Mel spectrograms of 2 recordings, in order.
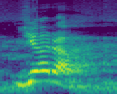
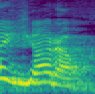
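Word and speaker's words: Europe: इन सब में हमारा प्रोनाउंसिएशन जो स्टार्ट हो रहा है वो वाई से हो रहा है, इसलिए यहाँ पे लगेगा ए, because why इज़ not vowel.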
